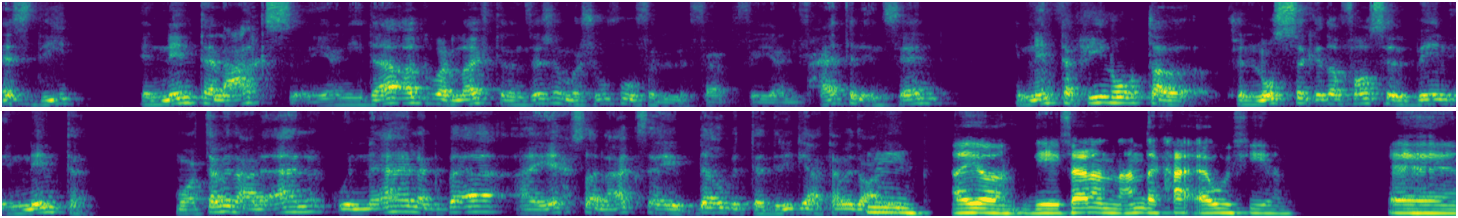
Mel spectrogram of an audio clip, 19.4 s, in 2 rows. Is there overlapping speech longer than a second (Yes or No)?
No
